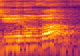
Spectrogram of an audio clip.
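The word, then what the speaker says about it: Genova: এফ এ কমে ফিরেন্সে, জি কমে জেনোভা, আচ্ছা আমি আবারও বলি, জি এর অরিজিনাল উচ্চারণ হচ্ছে গ, কিন্তু এই ক্ষেত্রে কেন জেনোভা হইলো গ না হইয়া, এটা আমরা শিখবো। কারণ জে এর পরে এ আসলে কি হয়? জে উচ্চারণ হয়।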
